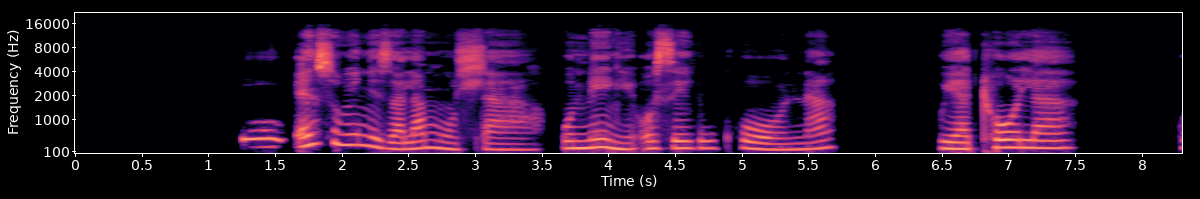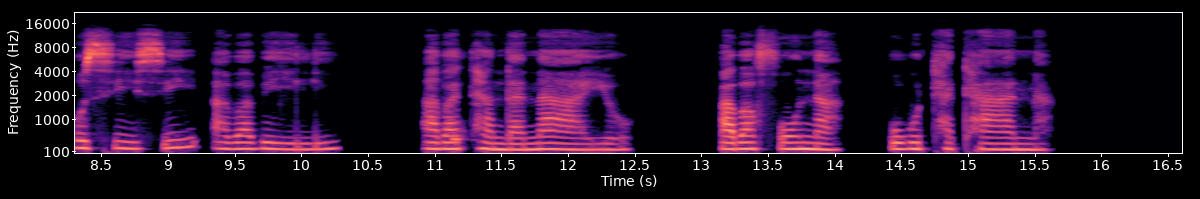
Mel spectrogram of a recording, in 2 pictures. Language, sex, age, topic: North Ndebele, male, 25-35, health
